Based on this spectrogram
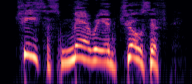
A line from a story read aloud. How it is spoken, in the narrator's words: yelped Rudy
